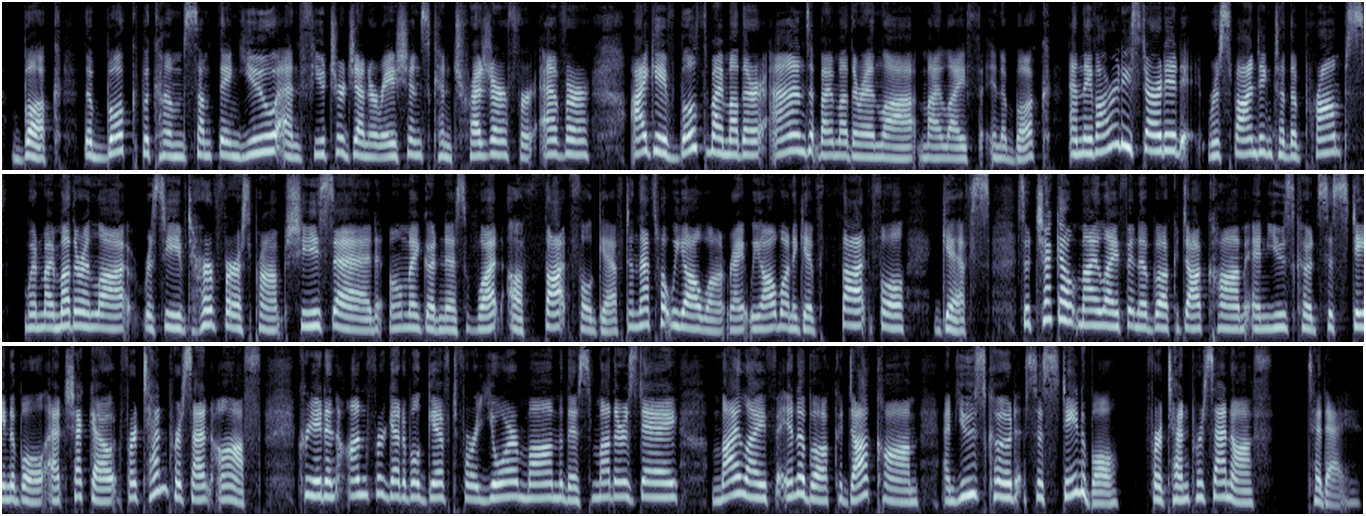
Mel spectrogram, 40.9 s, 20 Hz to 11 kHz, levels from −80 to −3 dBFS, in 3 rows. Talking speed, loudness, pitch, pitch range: 140 wpm, -20 LUFS, 230 Hz, 205-260 Hz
